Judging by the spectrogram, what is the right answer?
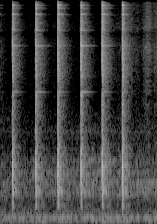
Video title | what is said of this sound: Soaptober Octoberfest Beer Soap Mashup Premiere - Jentle Soaps™ Beer Bath Bomb- Beer Bath Truffles | listening to that hollow sound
